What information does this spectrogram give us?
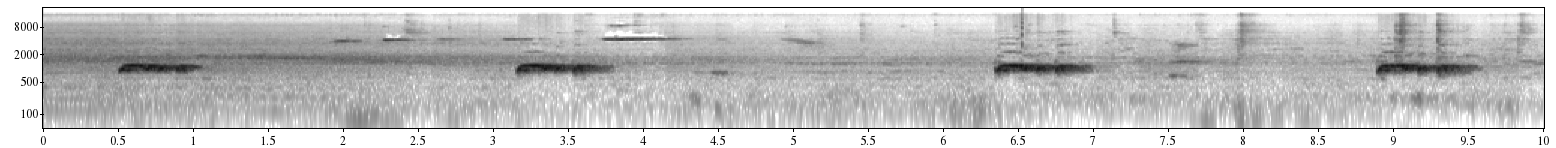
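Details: Local zebra dove from Tuban with a deep voice, kept as a cage bird: short mellow cooing notes repeated about every three seconds, with faint background hiss.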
